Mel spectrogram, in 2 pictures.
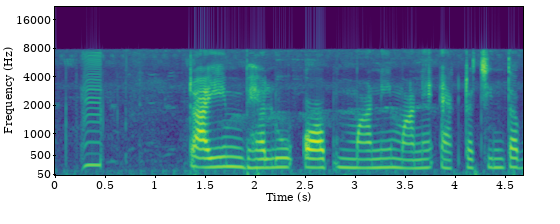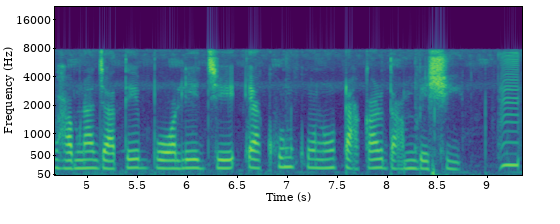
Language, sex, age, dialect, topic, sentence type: Bengali, female, 18-24, Northern/Varendri, banking, statement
